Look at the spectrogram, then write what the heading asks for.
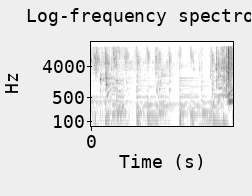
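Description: Cold water sloshing as cooked soba noodles are rinsed and the water is changed. A few splashing bursts stand out over a sustained tonal background.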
